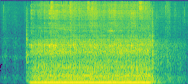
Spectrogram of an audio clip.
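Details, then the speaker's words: Washing machine running with a loud, steady low hum and rough buzzing edge, getting worse over two to two and a half months; worn gearbox identified as the main noise source, to be replaced. "और ये ज्यादा जो noise create कर रहा है वो कर रहा है ये गियर बॉक्स इस गियर बॉक्स को हम लोग रिप्लेस करने वाले हैं"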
